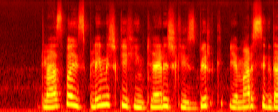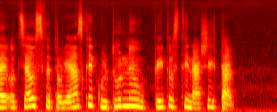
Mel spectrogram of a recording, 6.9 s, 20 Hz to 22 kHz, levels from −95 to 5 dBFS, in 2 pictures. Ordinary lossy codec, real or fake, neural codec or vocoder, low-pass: none; fake; codec, 44.1 kHz, 7.8 kbps, DAC; none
